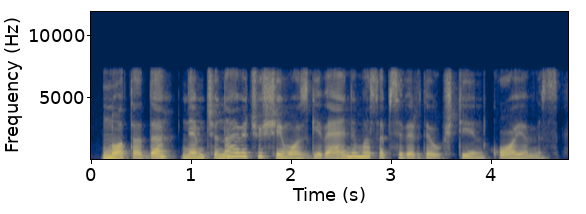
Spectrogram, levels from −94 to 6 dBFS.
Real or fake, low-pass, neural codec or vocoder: real; 7.2 kHz; none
